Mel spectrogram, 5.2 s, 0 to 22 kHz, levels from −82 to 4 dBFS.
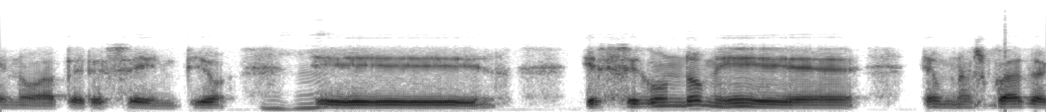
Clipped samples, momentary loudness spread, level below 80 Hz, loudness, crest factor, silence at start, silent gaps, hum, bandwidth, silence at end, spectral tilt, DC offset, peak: under 0.1%; 11 LU; -68 dBFS; -15 LUFS; 14 dB; 0 s; none; none; 4.2 kHz; 0 s; -7.5 dB/octave; under 0.1%; 0 dBFS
